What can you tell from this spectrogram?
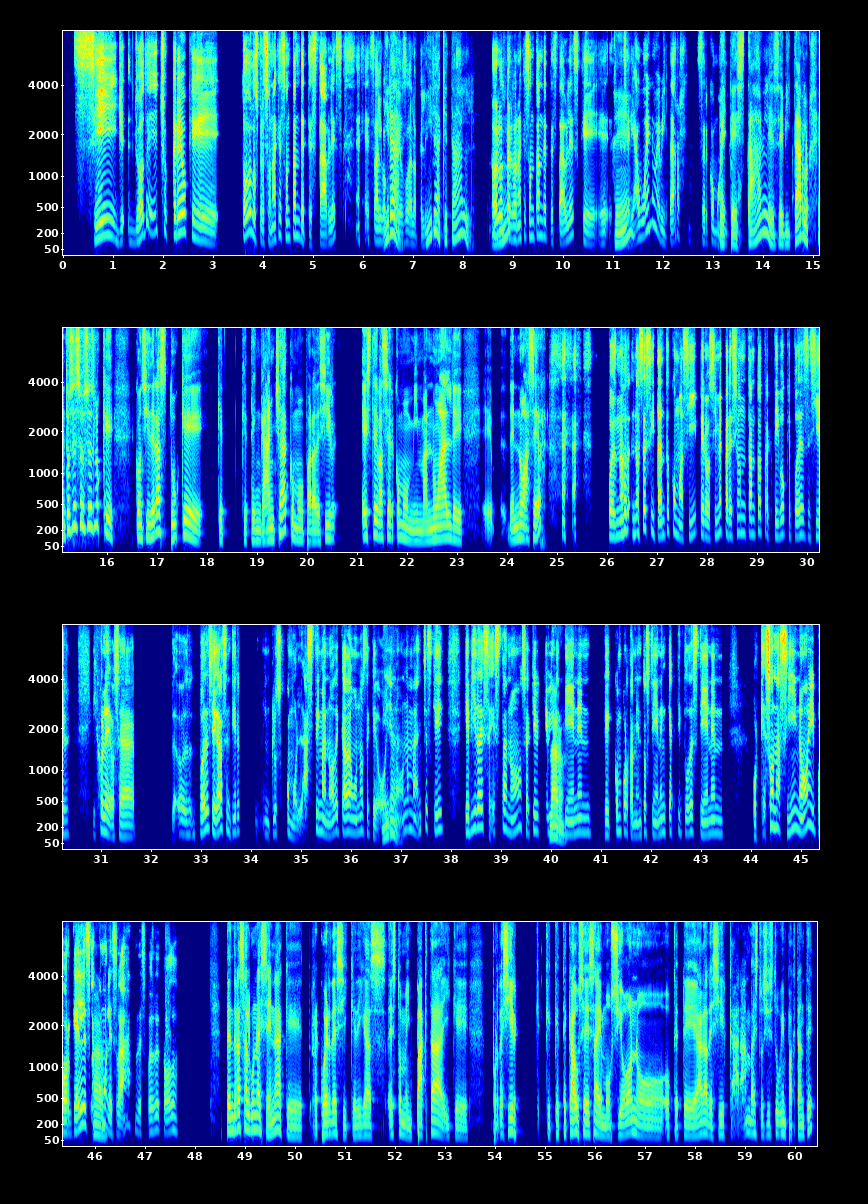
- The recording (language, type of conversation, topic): Spanish, podcast, ¿Qué película podrías ver mil veces sin cansarte?
- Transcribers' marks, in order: chuckle; chuckle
